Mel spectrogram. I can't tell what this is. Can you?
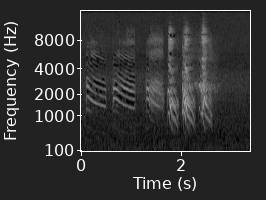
20161002 jackdaw.vocalization.01
Single Jackdaw calling. Audiotechnica BP4025 > Shure FP24 preamp > Tascam DR-60D MkII recorder
birds, field-recording, nature, south-spain, Western-jackdaw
